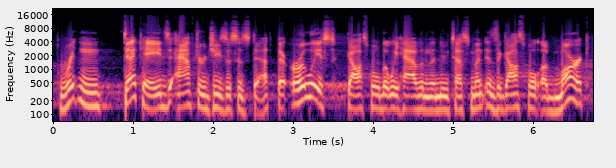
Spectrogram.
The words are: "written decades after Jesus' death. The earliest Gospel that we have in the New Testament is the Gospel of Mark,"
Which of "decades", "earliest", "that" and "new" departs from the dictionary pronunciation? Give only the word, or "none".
none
